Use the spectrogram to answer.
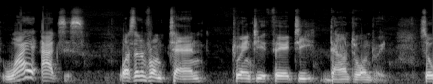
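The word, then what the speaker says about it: vingt: 20 is a 20. I didn't say vent, I say 20.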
